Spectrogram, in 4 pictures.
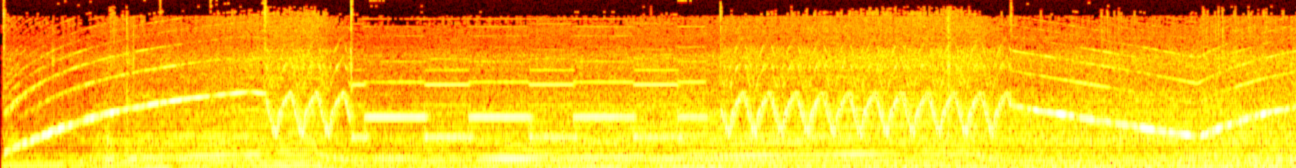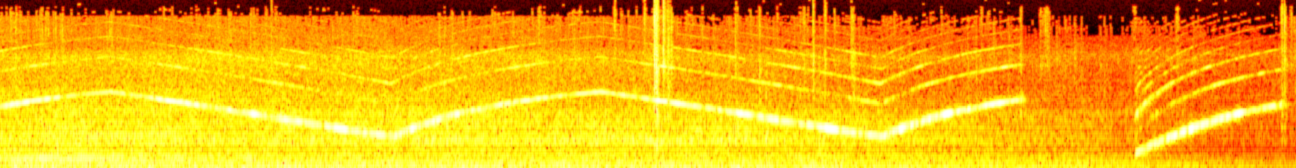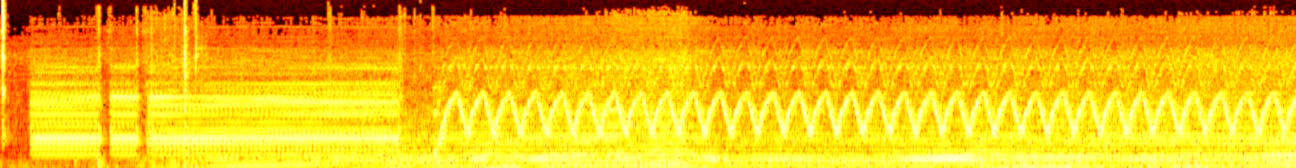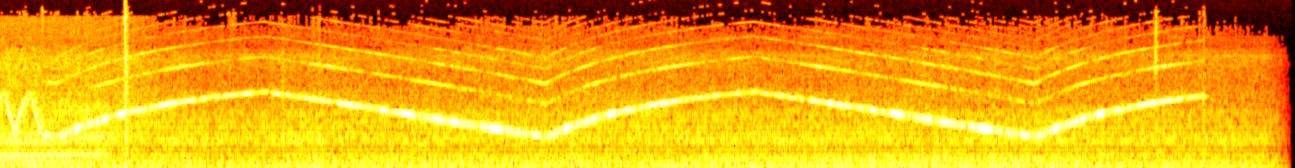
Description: Звуки полицейской машины
Звук погони полиции в салоне на скорости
